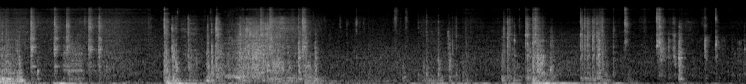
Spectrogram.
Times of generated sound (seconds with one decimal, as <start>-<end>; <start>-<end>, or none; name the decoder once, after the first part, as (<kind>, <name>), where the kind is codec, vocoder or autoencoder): 0.0-1.5 (codec, DAC); 2.4-3.1; 4.5-7.5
